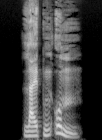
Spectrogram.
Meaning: inflection of umleiten: 1. first/third-person plural present 2. first/third-person plural subjunctive I
- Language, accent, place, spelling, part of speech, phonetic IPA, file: German, Germany, Berlin, leiten um, verb, [ˌlaɪ̯tn̩ ˈʊm], De-leiten um.ogg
